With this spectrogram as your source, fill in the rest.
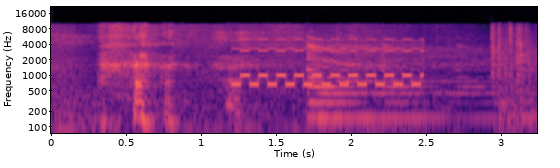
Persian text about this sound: من تلفن جواب بدم.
